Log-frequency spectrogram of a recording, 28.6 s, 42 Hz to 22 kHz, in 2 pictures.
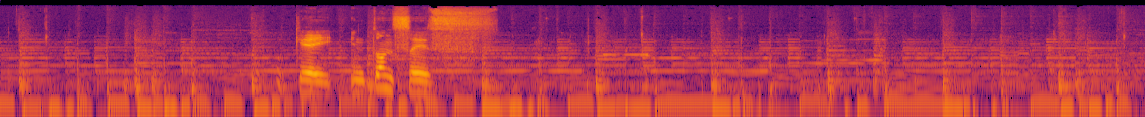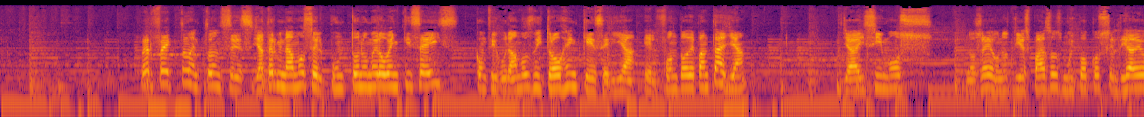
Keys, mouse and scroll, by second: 0.0-28.6 typing, 13.1 super+7.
